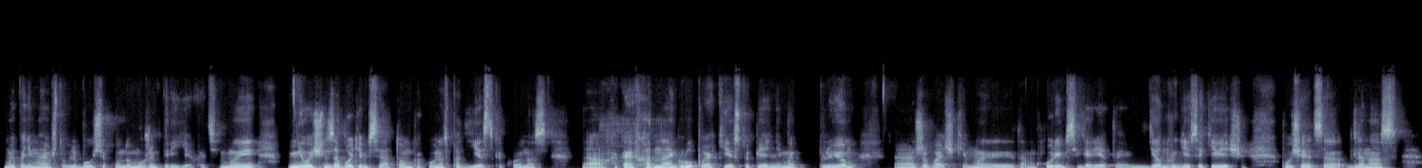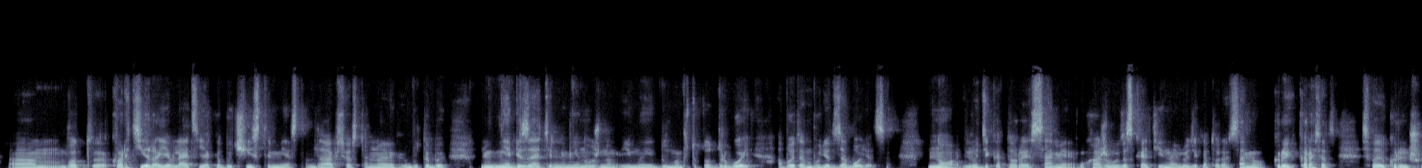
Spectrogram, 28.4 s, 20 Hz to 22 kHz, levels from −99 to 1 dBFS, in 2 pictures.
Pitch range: 105-125 Hz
